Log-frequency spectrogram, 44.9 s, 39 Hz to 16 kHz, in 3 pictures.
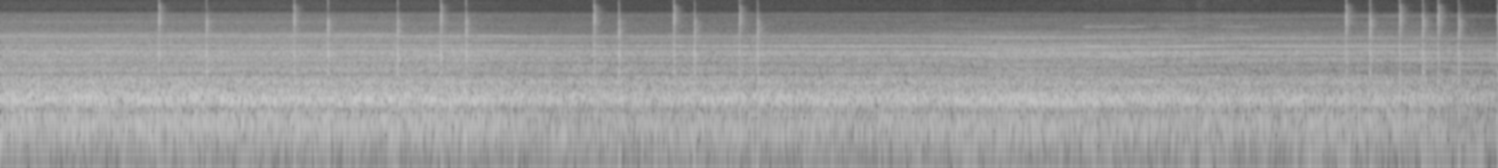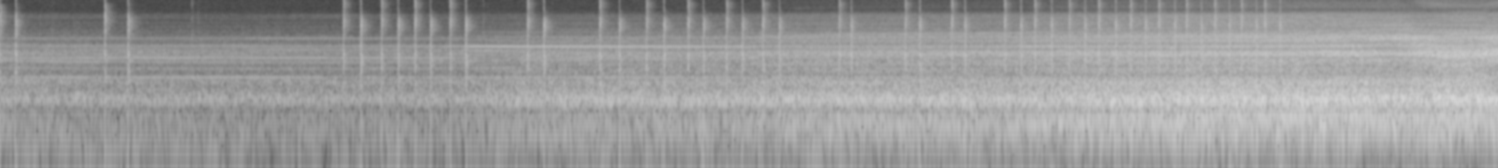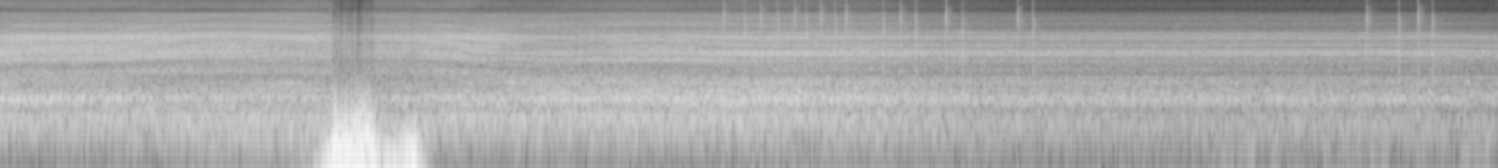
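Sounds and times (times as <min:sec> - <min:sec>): rapid sharp clicks: 0:18.4 - 0:19.7, 0:20.3 - 0:27.9, 0:37.2 - 0:40.4
loud low thump: 0:33.0 - 0:34.2.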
